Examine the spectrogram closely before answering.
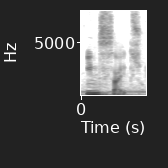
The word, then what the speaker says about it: insight: Cuando hablamos de los resultados que obtenemos tras un análisis de datos, solemos referirnos a ellos como insights, una palabra inglesa que se pronuncia insight.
